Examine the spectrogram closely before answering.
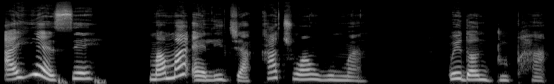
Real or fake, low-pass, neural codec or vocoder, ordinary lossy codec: real; none; none; none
